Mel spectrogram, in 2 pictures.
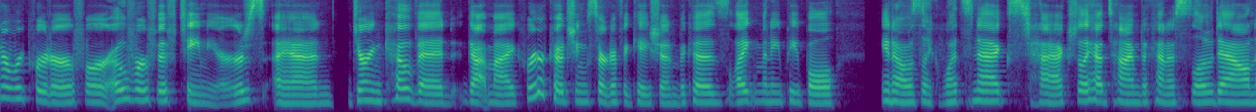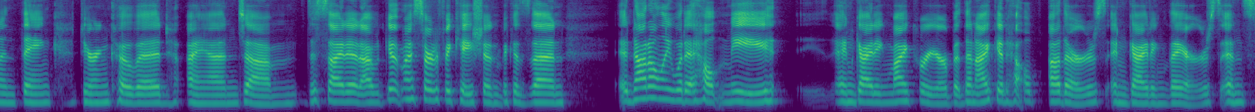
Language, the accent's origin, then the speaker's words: English; North Carolina, United States; My fun fact is that I grew up on a farm. Oh. I'm from Eastern North Carolina and grew up on a pig farm.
